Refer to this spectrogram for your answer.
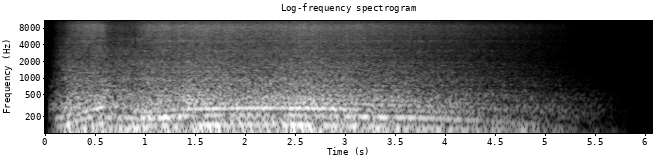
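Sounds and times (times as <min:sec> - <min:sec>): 
StuG 40 tank engine under load: 0:00.0 - 0:05.7.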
